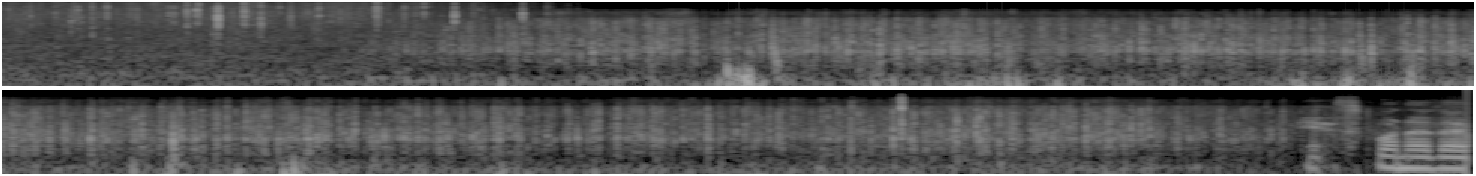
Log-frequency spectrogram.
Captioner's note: rain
